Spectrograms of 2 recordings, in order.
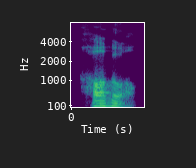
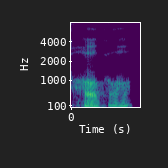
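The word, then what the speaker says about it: হবো: the end of words, because in Bengali it's almost like the O in English, hobo.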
